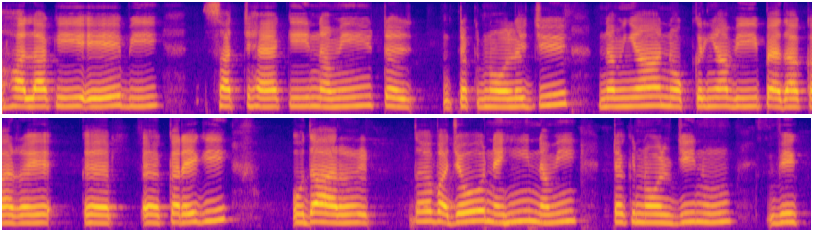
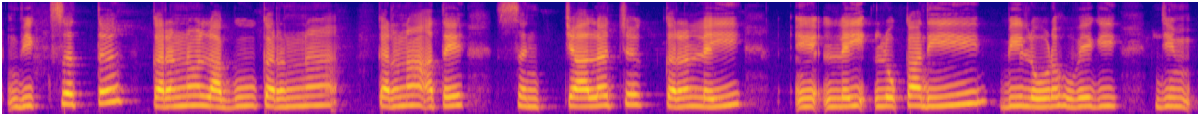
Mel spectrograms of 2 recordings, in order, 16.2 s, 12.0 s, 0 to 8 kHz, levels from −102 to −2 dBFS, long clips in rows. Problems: none marked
